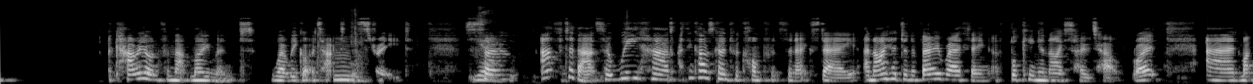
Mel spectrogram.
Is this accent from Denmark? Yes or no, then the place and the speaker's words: no; England, United Kingdom; I'm an English speaking white woman in England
